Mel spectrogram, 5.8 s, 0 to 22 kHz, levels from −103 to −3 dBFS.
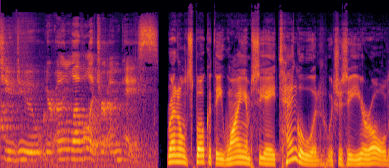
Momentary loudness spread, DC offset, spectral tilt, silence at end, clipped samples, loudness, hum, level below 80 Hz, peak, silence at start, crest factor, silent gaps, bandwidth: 11 LU; under 0.1%; -5 dB/octave; 0 s; under 0.1%; -20 LUFS; none; -48 dBFS; -2 dBFS; 0 s; 18 dB; none; 16 kHz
